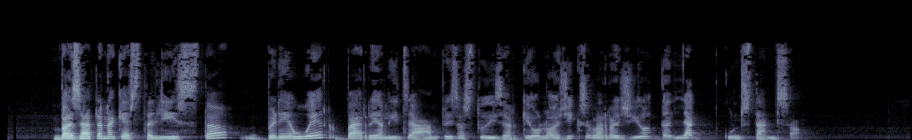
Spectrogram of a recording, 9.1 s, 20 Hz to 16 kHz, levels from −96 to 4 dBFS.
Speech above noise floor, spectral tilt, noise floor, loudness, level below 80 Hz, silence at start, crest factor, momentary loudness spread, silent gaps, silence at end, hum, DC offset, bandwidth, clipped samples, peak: 51 dB; -5 dB/octave; -75 dBFS; -25 LUFS; -70 dBFS; 0.55 s; 24 dB; 14 LU; none; 1.15 s; none; under 0.1%; 11.5 kHz; under 0.1%; 0 dBFS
